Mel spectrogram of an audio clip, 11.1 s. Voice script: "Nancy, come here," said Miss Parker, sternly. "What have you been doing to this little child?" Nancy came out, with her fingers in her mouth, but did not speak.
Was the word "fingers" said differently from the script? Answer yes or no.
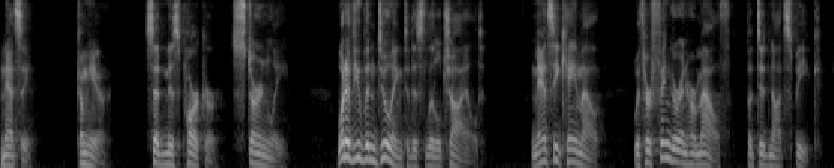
yes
